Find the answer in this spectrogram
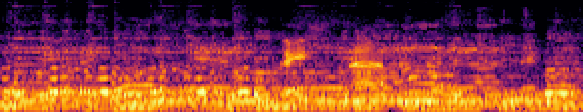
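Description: Spanish-language song from the played music video: a man singing over acoustic guitars, with bass notes underneath.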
